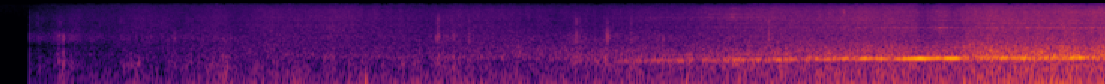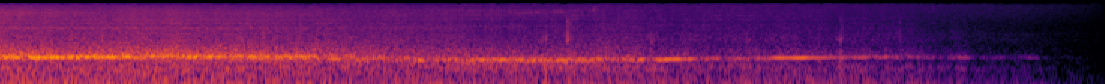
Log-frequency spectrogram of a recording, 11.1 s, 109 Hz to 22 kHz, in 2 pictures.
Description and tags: Curtians rustling finalcut
Curtains rustling with strong wind. Recorded with a Audio Technica AT897 into a Zoom H4N.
